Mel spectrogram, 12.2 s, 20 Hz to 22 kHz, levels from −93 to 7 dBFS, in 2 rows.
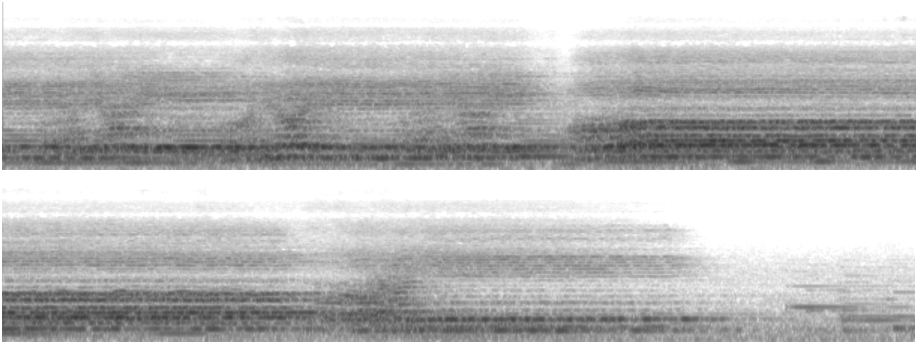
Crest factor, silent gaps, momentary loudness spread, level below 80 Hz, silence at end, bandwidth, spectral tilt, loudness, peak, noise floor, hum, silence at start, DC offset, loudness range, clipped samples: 16 dB; none; 13 LU; -56 dBFS; 0 s; 11.5 kHz; -5.5 dB/octave; -23 LUFS; -8 dBFS; -47 dBFS; none; 0 s; under 0.1%; 9 LU; under 0.1%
